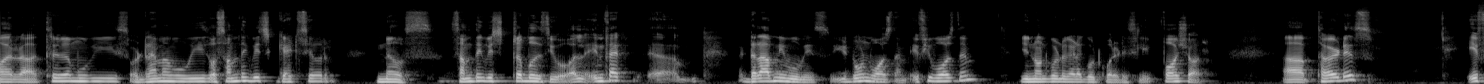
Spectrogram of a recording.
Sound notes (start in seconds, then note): 7.0 speas in Hindi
